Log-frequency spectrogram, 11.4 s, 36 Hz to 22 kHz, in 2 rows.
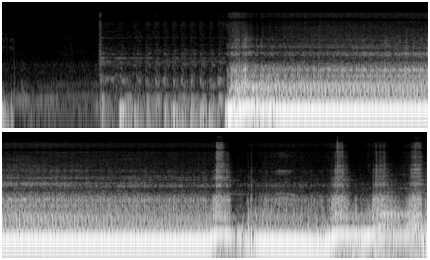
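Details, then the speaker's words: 2018 Ford Mustang GT 5.0 from Copart auction with resonator and mufflers removed: starter catch, then deep thundering idle with steady low burble and brief blips, very loud but even. "They took out the resonator and the mufflers. They're not stock anymore. They changed them. The car is very loud."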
